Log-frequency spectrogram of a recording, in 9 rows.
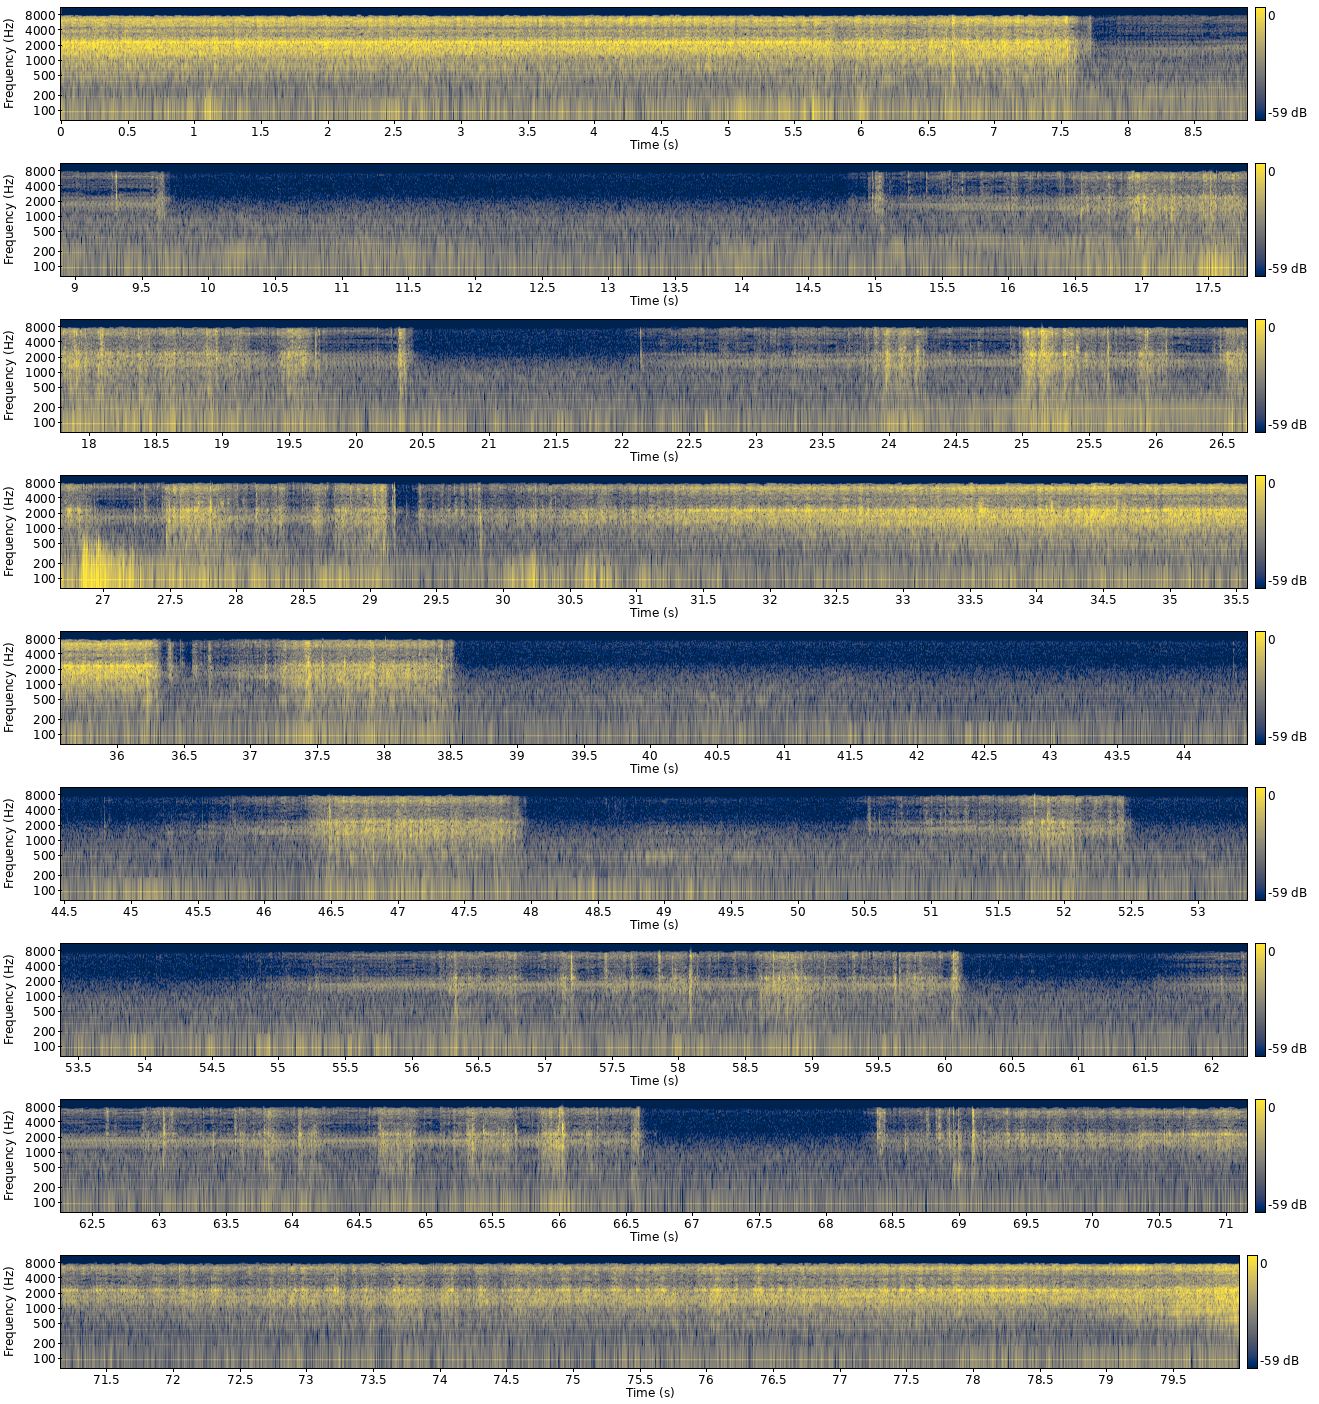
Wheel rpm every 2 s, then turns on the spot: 60, 60, 60, 40, 0, 0, 0, 0, 10, 10, 0, 0, 10, 10, 10, 30, 40, 40, 20, 0, 0, 0, 0, 20, 0, 0, 0, 0, 0, 0, 0, 0, 10, 0, 10, 20, 20, 30, 40, 60.
16-20 24-26 36-38 46-48 64-66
